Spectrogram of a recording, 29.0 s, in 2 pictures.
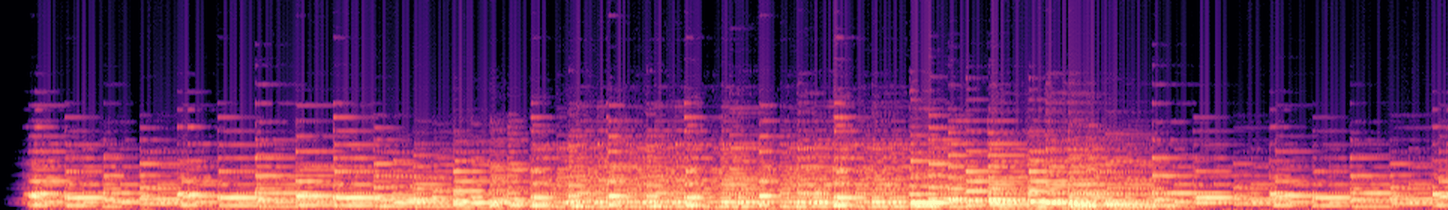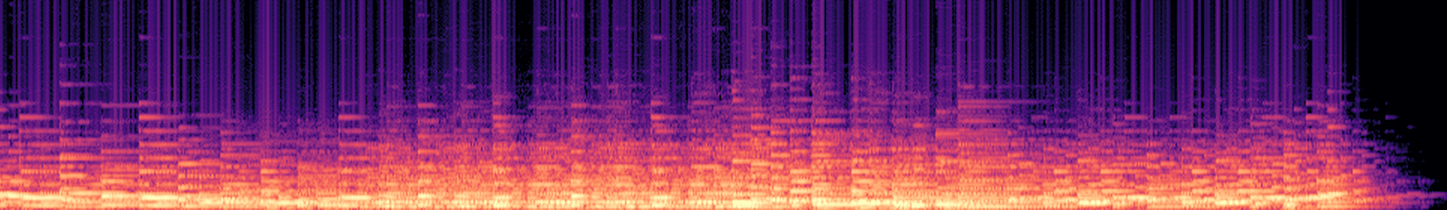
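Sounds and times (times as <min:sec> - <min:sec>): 
keyboard suite in E major: 0:00.0 - 0:28.6.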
